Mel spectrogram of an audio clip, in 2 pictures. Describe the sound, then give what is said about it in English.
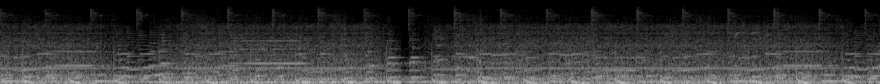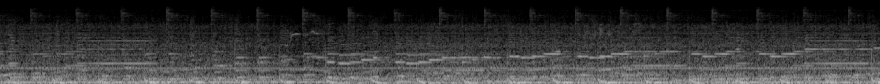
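A sweeper vehicle with round spinning brushes cleans garbage off a freshly finished track, making a steady, loud whirring drone with a continuous tonal hum and brushy rustle. It runs unbroken, with no voices. “The track is ready. Now, let's clean it and remove the garbage. The sweeper will do it.”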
